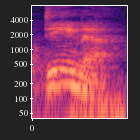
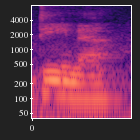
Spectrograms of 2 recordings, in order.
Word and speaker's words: Dena: time I catch live chat take care Oh Dena she actually put it inana in between brackets pronounced Dena Dena okay d e and a oh it's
